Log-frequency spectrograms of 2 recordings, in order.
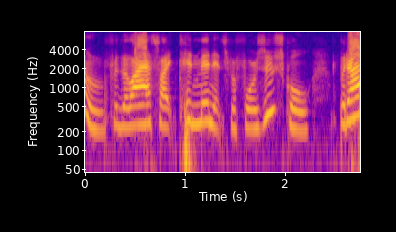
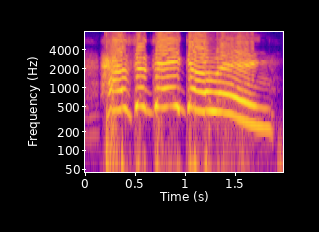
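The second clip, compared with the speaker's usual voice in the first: loud, high-pitched voice; 7 semitones higher, 7 dB louder than usual. Imitating a woman who speaks very loud, the speaker mimics her greeting, mimicking a loud talker. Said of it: "That's a little loud".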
